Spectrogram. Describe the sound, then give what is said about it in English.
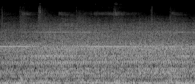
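Steady, loud roar of a C-5 cargo jet's whining engines, growing louder until almost overhead, a broad constant rumble with a faint high whine riding on top, continuous with no voices. “The distant but unmistakable sound of the C-5's whining engines. Gradually, the jet noise got louder until it was almost overhead.”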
